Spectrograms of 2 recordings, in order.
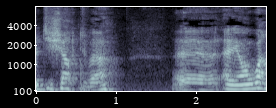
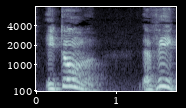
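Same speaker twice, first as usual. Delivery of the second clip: ordinary talk, nothing marked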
